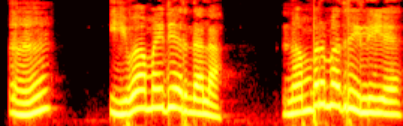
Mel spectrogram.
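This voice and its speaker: A woman's voice: extremely high pitch, a little fast, no echo, clean studio sound. A woman voicing a skeptical onlooker who makes sarcastic asides in a cartoon drama.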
